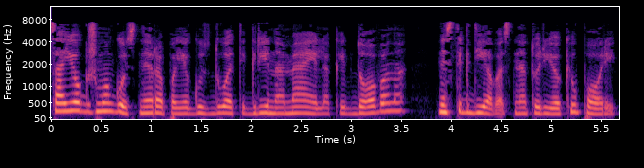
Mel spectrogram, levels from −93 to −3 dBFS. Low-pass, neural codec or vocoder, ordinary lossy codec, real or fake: 7.2 kHz; none; MP3, 32 kbps; real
